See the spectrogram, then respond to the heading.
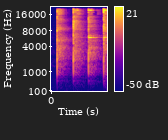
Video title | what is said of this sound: Bath Bomb Kit | you can hear how it's hollow there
